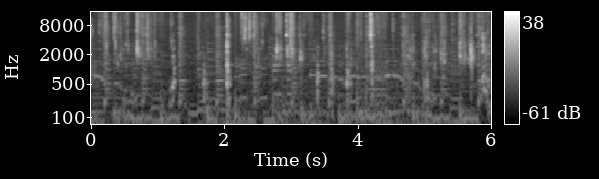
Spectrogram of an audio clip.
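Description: Eggs being cracked on the rim of a small ceramic bowl and tipped into a plastic mixing bowl: a series of sharp taps and clicks, louder about two and four seconds in, over steady background music.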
